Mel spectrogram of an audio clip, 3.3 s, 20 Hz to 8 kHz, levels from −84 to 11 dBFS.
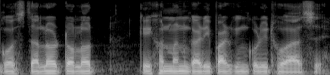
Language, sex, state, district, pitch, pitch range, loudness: Assamese, male, Assam, Kamrup Metropolitan, 85 Hz, 85-90 Hz, -17 LUFS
